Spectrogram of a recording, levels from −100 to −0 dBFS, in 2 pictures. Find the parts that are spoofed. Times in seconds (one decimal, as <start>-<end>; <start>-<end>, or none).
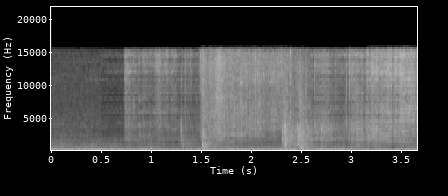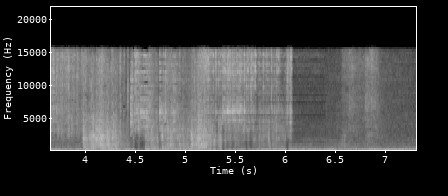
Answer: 0.5-1.5; 2.6-3.5; 5.2-6.4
